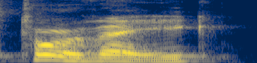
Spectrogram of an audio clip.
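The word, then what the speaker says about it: Torabhaig: to ask I mean so it's Torah vague with the BH being a v a bit like Bona Harvin right yes maybe we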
